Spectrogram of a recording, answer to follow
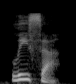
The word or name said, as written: lisa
